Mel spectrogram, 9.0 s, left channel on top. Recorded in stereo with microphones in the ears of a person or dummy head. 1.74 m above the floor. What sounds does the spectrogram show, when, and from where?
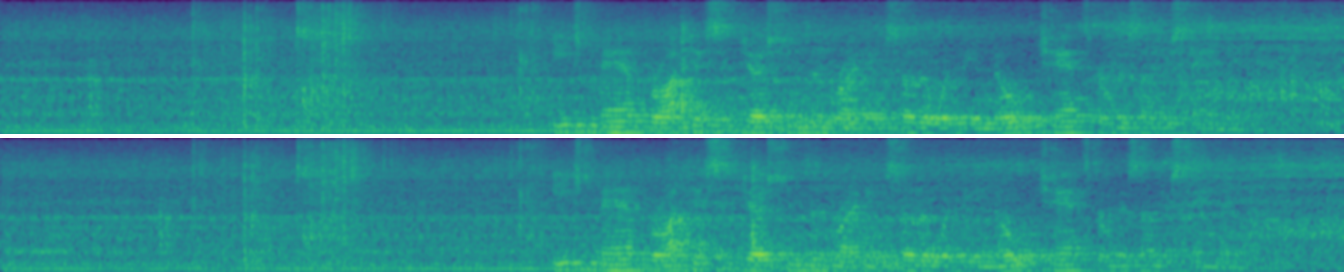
1.3 s footsteps: 35° left (ahead or behind), 2.5 m; by 3.6 s 20° left (ahead or behind), 4.5 m
3.7 s a man speaking: 5° left (ahead or behind), 0.9 m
